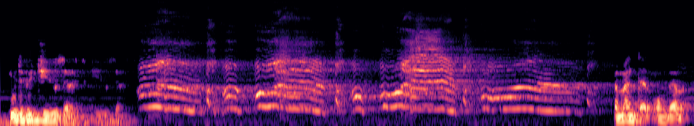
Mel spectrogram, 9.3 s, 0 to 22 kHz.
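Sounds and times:
speech: 0.1s - 1.8s, 8.2s - 9.2s
newborn baby crying with high-pitched wails: 1.8s - 8.2s.

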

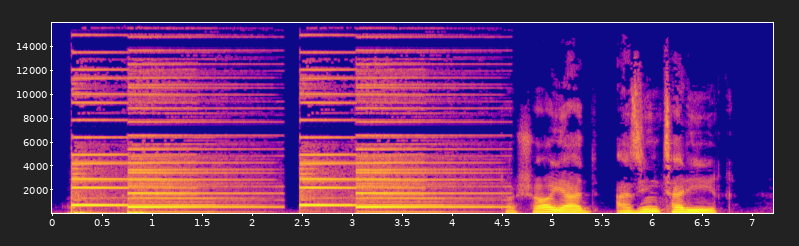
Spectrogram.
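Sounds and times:
bright two-tone warning bell chime: 0.2s - 4.6s
speech: 4.6s - 6.8s.

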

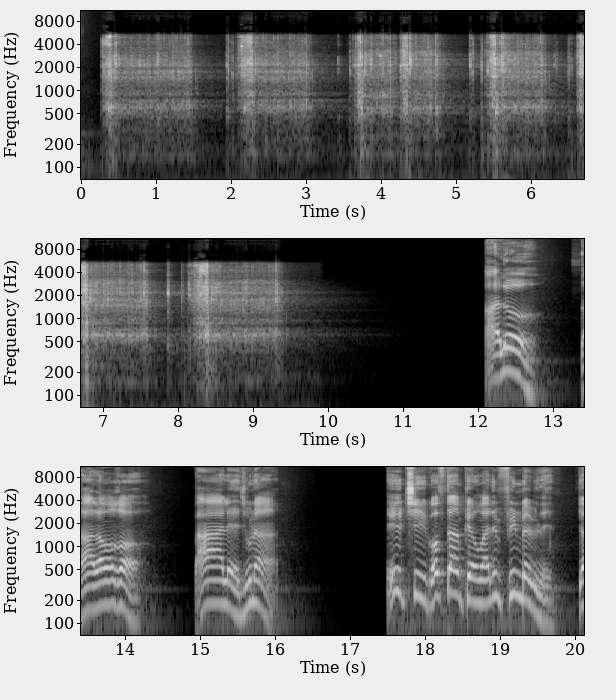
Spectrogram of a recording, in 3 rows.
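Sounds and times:
telephone number being dialed on a rotary phone: 0.0s - 10.0s
speech: 12.2s - 12.8s, 13.4s - 14.3s, 14.9s - 16.1s, 17.5s - 20.1s.

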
